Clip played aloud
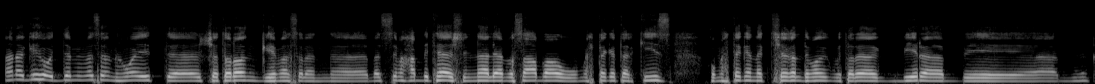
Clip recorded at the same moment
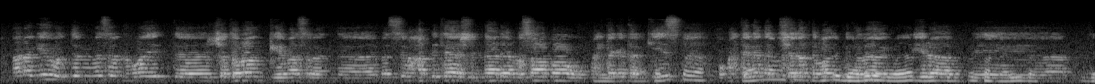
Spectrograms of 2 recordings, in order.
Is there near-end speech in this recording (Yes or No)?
Yes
